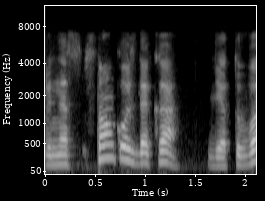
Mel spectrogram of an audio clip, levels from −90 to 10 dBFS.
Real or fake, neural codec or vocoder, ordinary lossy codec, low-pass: real; none; MP3, 64 kbps; 7.2 kHz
